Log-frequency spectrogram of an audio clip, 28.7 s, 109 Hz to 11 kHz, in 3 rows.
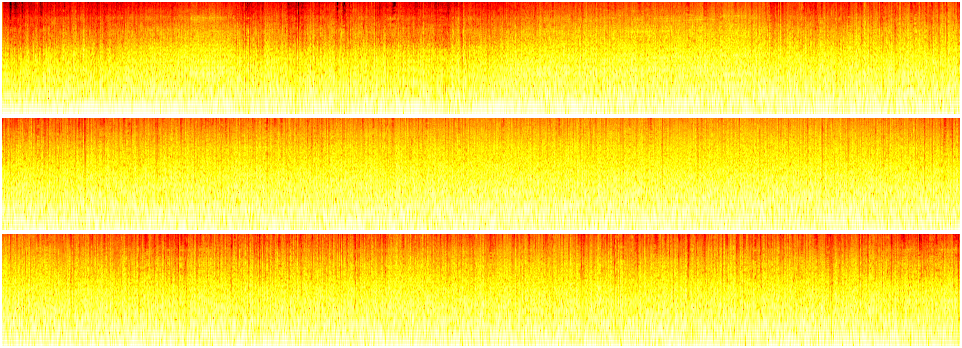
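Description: Supercharged Mazda MX-5 four-cylinder engine in an open-cockpit MEV Exocet running hard on track, heard from the cockpit: the engine note rises under acceleration in the first several seconds, then a loud, steady roar of engine and heavy wind buffeting on the microphone takes over as speed builds.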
